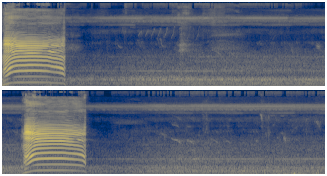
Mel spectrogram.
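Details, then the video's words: Sheep bleating twice, a long harmonic baa at the opening and another about six seconds later, each curving down then levelling off, with quiet rustling and a continuous low hum between calls. "Sheep sound ৷৷ Baby love sheep sound"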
